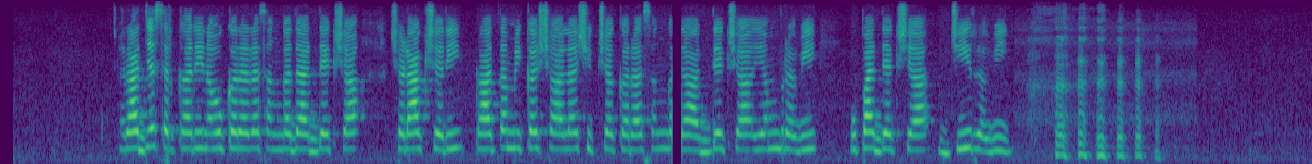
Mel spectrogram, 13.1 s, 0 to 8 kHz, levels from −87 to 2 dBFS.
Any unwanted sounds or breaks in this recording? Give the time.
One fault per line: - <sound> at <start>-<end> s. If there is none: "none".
- dropout at 6.7-6.8 s
- laugh at 10.3-11.8 s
